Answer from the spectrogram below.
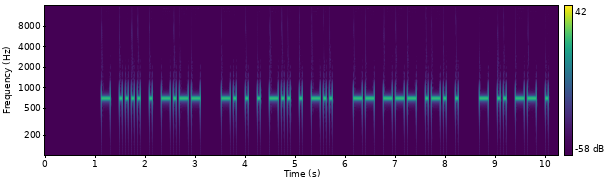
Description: Morse code, heard as a keyed tone, about 20 wpm, 700 Hz. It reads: THEY NEEDED MORE TIME
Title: Sentences with 2-Word Phrases - Spoken Beginning - 20wpm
